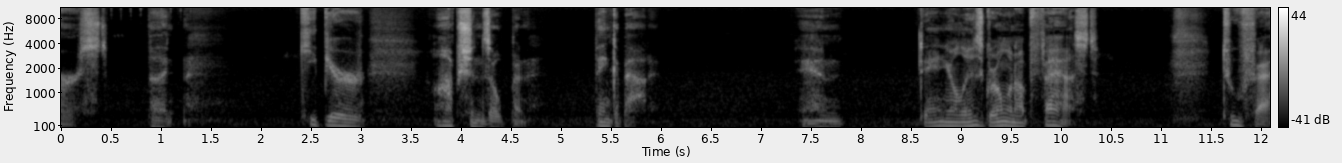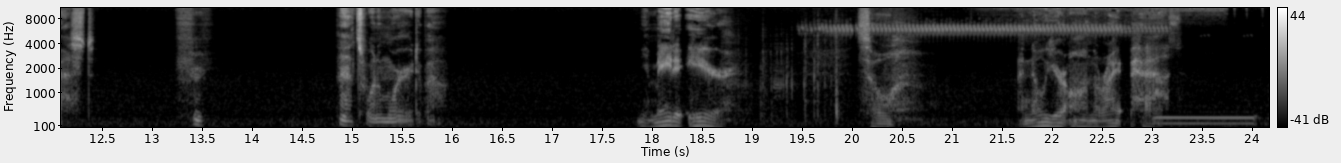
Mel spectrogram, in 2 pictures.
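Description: A man speaks calmly and warmly up close.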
